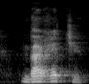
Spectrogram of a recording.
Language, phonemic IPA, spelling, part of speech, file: Dutch, /baˈrɛcə/, baretje, noun, Nl-baretje.ogg
- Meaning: diminutive of baret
